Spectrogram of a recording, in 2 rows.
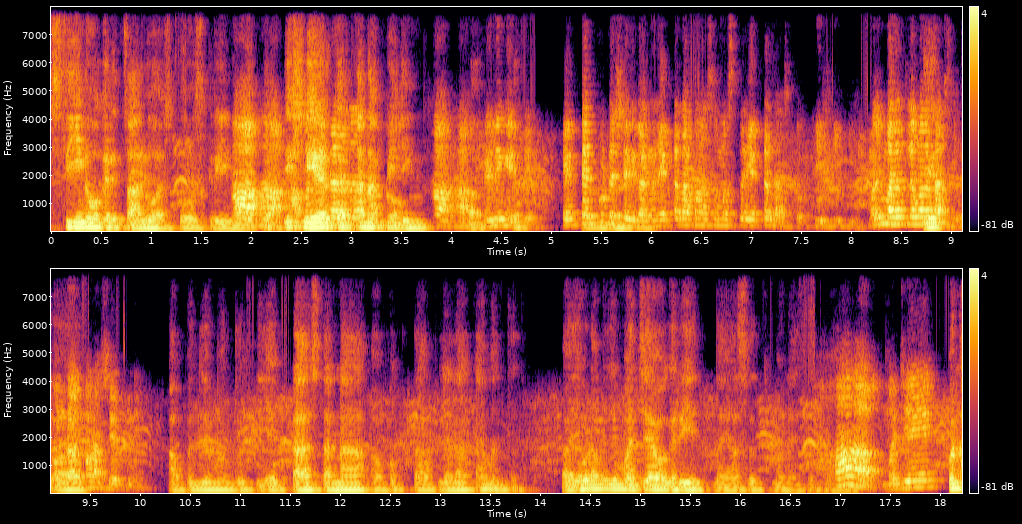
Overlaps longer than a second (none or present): present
